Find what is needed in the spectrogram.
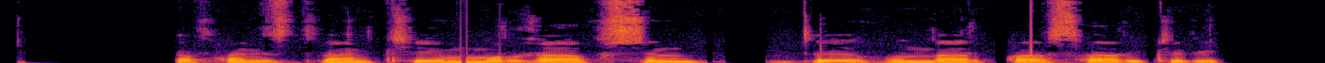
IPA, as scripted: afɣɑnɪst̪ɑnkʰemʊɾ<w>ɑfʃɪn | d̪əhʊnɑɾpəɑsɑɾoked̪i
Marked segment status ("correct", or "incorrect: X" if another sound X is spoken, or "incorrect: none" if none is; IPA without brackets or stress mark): incorrect: ɣ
